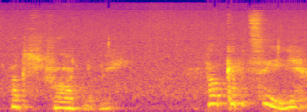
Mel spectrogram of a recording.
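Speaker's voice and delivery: soft, whispery fake British accent; mock British accent. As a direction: badly imitate genteel British speech, softly. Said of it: "the way British people talk".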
